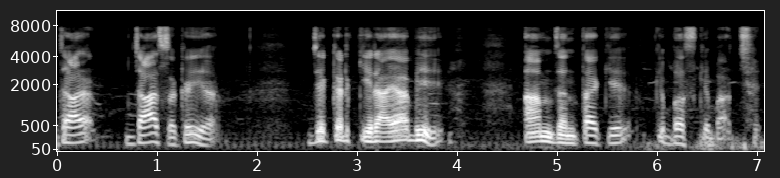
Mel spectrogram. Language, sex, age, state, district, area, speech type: Maithili, male, 60+, Bihar, Sitamarhi, rural, spontaneous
